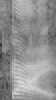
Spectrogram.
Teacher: long leg and in Sky you're not doing SK SK SK you're doing Sky it's a voiceless unaspirated K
